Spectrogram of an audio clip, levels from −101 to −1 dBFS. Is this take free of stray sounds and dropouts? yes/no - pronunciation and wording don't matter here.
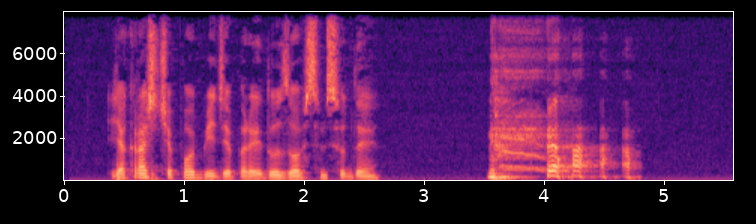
no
